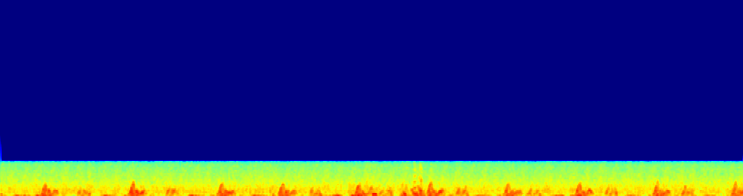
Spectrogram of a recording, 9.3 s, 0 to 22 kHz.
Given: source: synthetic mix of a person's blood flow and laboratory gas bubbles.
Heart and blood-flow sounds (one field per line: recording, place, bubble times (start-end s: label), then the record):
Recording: Doppler ultrasound of blood flow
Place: precordium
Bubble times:
4.62-4.74 s: bubbles
4.98-5.33 s: bubbles
From the record:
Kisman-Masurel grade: 213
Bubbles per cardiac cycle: several, 3 to 8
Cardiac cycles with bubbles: 1 to 10%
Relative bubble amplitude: loud (0.450 to 0.775)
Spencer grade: 1 (occasional bubble signal discernible with the cardiac motion signal, with majority of cardiac periods free of bubbles)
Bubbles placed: only in the low amplitude regions of the cardiac cycle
